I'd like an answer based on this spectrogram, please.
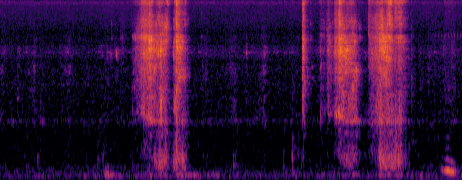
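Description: A person biting into and chewing a juicy watermelon slice: two pairs of short, loud bites about two and five seconds in, with a few faint clicks between.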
